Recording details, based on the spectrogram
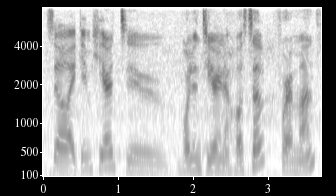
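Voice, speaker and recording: A woman's voice: medium pitch, expressive, normal speed, fairly bright tone, low-quality recording. A young woman from Uruguay chats casually in an outdoor interview. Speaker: interviewee, hostel volunteer. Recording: outdoor street noise, faint traffic.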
